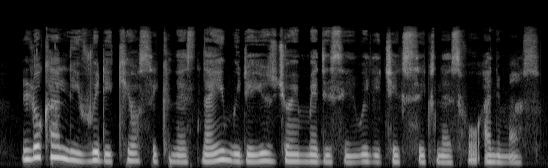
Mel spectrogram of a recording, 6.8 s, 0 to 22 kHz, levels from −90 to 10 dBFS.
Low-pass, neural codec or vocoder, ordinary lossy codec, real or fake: none; none; none; real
